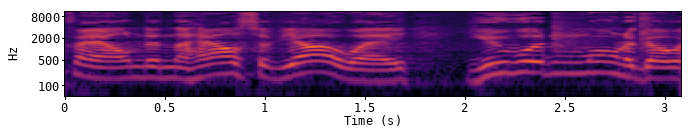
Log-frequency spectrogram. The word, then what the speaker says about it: Yahweh: It's pronounced Yahweh in English. It's pronounced Yahweh in Hebrew.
